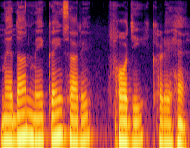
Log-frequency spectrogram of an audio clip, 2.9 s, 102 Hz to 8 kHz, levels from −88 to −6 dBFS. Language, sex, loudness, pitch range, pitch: Hindi, male, -16 LUFS, 110-130 Hz, 120 Hz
